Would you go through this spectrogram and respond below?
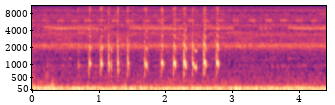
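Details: A toad in a garden around a house calls with a brisk series of short, hollow, clucking notes, about ten in two seconds, over a steady high insect hum and low rumbling background noise.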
